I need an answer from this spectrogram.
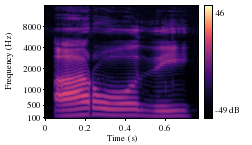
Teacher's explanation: الارض، لام نہیں ہلے گا، را کو پر کریں گے، ارض، ضاد کی زیر کو لمبا نہیں کھینچنا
